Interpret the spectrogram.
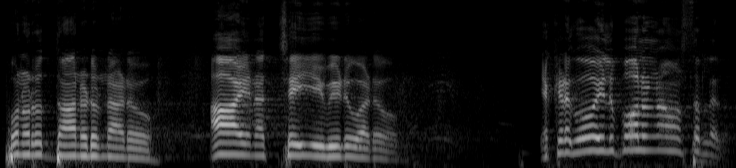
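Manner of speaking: fiery sermon build; full-force preaching. Acted. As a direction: preach it out to the whole church.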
